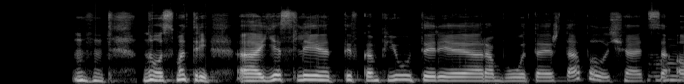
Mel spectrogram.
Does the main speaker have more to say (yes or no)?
yes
